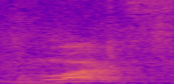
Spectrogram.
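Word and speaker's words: μορφή: Morphe mit der Betonung noch drüber.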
